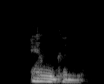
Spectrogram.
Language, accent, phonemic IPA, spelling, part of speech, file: English, Southern England, /ˈɛlɡən/, Elgan, proper noun, LL-Q1860 (eng)-Elgan.wav
- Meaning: 1. A male given name 2. A surname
